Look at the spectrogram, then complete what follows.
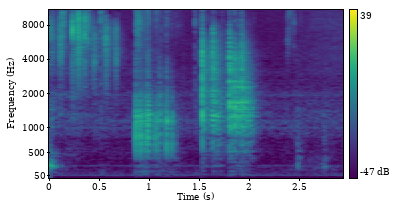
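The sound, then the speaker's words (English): Dice clatter and tumble across a hard tabletop in a few quick rattling bursts that settle into faint clicks as they come to rest. “Can you do me a perception check?”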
